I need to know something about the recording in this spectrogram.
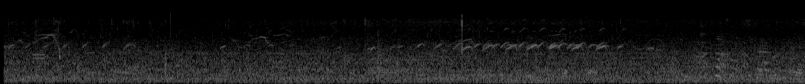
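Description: Mute swan cygnets peeping: short, high calls scattered throughout, with a quick run of them in the middle, over a steady background hiss.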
